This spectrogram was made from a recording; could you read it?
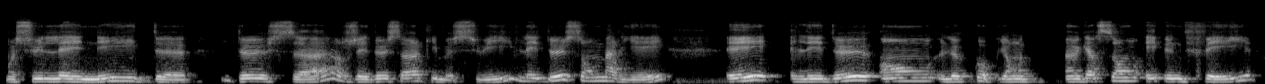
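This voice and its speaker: A male parish priest, recounting his life in a hesitant, reflective way, with many pauses and fillers. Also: mid-range voice, animated, dark tone, muffled recording. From Northern Ontario, Canada. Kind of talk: interview, personal storytelling.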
